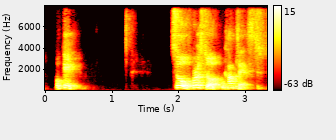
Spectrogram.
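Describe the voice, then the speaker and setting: A man with an Irish accent speaks at a fairly slow pace, with audible room echo around him. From Ireland. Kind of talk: seminar presentation. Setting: university seminar room with audience.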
